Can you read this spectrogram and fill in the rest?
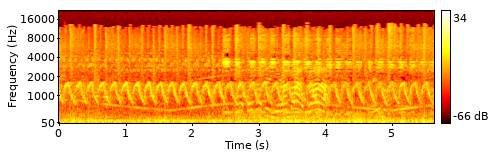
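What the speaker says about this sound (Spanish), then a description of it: "Son 3 las ambulancias" Ambulance siren wailing in rapid rising and falling sweeps, a second siren overlapping midway, steady and moderately loud under background noise and faint voices.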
